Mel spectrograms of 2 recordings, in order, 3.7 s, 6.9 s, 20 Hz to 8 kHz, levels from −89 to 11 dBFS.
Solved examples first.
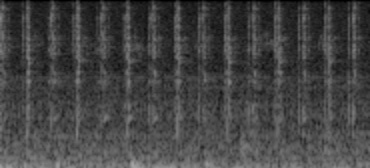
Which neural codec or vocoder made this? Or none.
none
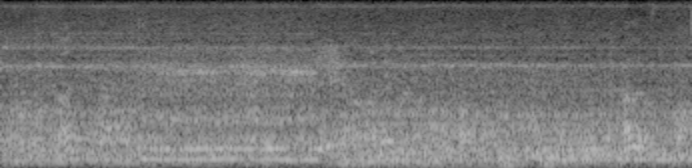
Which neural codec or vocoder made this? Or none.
none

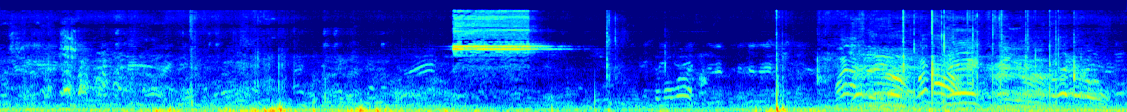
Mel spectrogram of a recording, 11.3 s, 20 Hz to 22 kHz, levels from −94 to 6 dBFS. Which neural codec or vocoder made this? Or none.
vocoder, Vocos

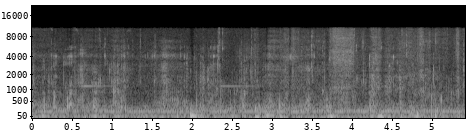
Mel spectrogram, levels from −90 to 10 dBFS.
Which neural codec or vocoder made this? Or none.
none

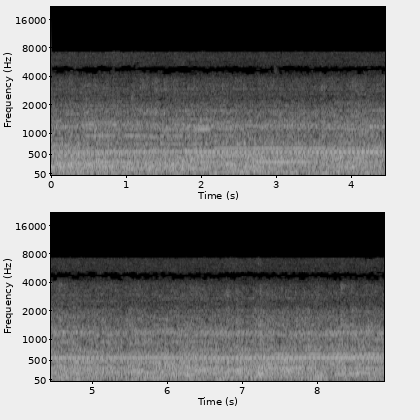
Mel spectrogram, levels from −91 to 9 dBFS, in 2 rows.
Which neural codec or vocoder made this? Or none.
none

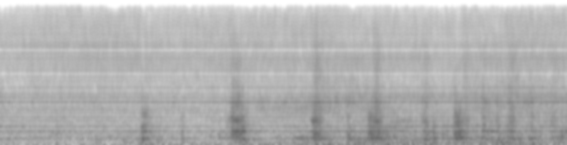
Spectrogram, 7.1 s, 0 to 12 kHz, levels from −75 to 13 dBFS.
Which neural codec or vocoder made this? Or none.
vocoder, Vocos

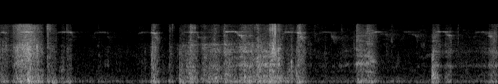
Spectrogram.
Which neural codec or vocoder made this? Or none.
vocoder, Vocos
